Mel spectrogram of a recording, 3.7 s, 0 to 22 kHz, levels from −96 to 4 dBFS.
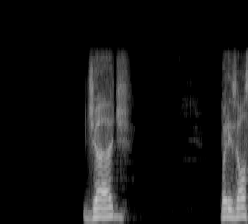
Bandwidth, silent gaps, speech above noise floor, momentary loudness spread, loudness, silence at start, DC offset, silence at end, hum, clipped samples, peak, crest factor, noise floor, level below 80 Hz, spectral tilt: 8.6 kHz; none; over 63 dB; 14 LU; -28 LUFS; 1.25 s; under 0.1%; 0 s; none; under 0.1%; -10 dBFS; 22 dB; under -90 dBFS; -80 dBFS; -6 dB/octave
